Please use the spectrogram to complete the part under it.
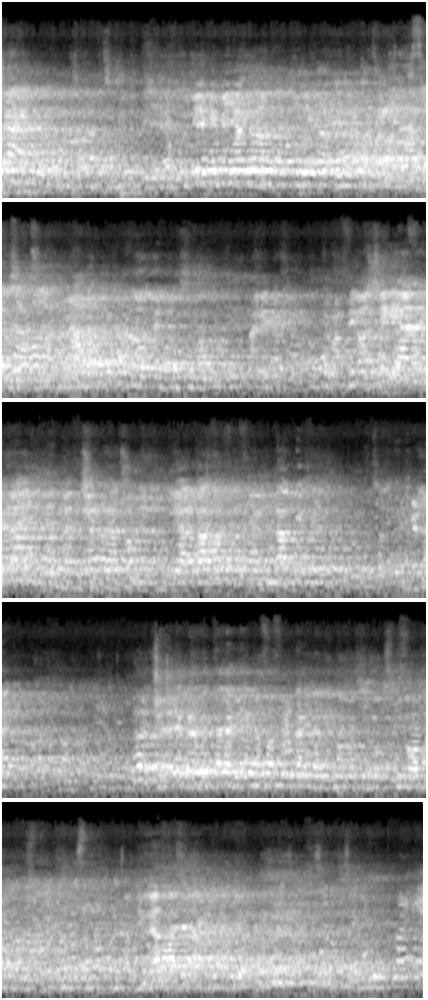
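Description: A young man speaks loudly to a group in a large echoing hall.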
